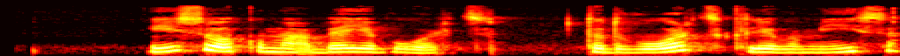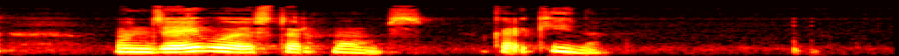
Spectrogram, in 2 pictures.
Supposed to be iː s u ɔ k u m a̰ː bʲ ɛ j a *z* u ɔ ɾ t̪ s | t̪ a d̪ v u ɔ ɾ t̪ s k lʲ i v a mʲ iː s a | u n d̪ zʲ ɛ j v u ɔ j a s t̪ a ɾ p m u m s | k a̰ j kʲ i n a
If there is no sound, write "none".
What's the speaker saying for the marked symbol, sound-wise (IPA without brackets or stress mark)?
v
